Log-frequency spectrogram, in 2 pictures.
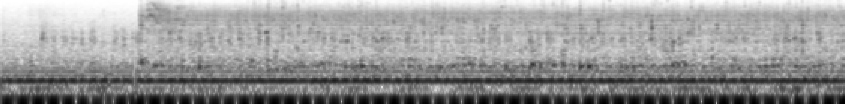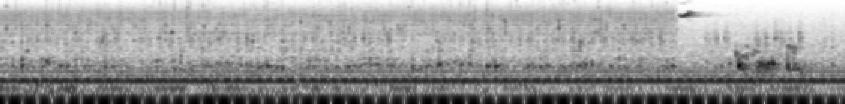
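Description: Water runs from a tap and splashes into a basin.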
